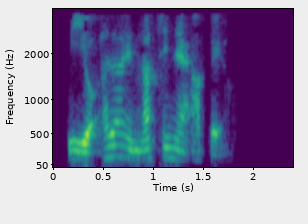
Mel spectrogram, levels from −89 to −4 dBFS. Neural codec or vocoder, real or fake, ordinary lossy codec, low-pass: none; real; MP3, 24 kbps; 3.6 kHz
